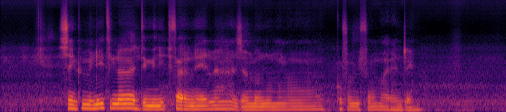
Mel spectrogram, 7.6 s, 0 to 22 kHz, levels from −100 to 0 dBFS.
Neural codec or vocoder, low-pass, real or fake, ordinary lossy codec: autoencoder, 48 kHz, 32 numbers a frame, DAC-VAE, trained on Japanese speech; none; fake; none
